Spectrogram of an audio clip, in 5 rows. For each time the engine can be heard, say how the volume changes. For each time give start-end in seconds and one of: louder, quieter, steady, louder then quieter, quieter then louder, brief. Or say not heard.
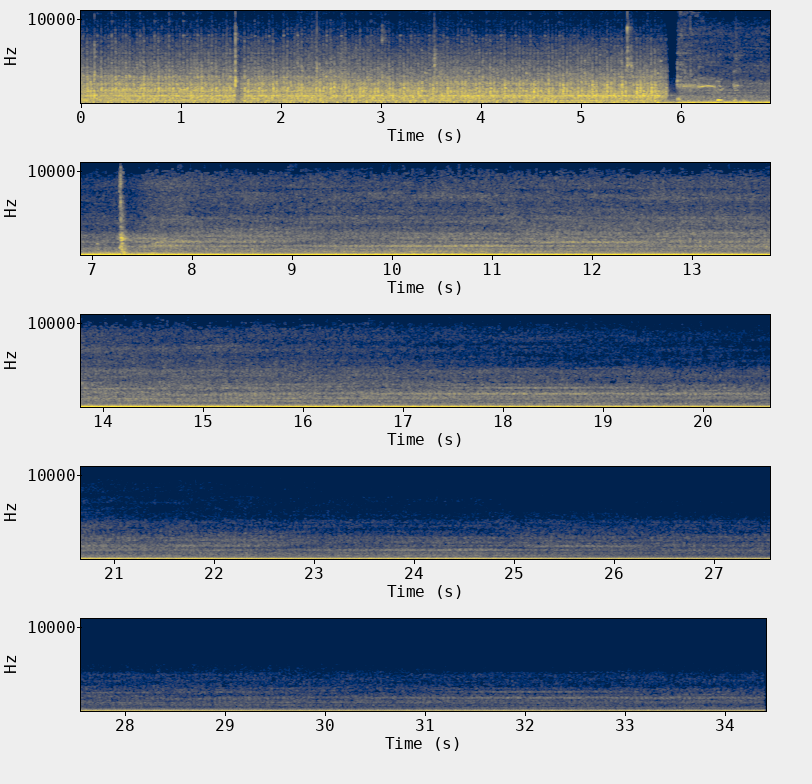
0.0-34.3 quieter.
